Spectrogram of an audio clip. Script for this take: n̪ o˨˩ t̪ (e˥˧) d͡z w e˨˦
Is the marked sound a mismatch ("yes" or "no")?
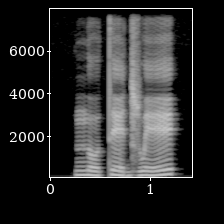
yes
